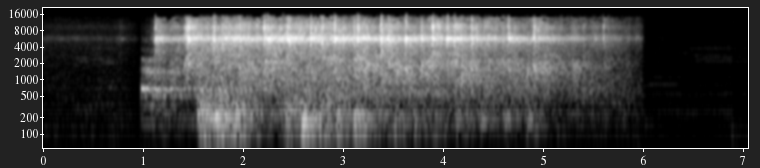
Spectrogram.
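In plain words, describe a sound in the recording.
A crowd applauds loudly in an echoing hall.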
